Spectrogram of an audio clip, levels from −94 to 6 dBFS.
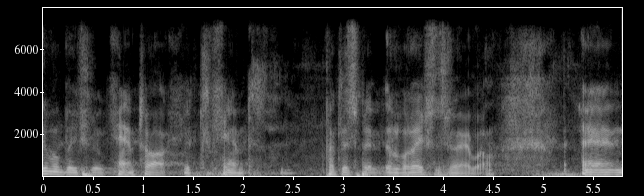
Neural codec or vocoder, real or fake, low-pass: codec, 24 kHz, 3 kbps, HILCodec; fake; 7.2 kHz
